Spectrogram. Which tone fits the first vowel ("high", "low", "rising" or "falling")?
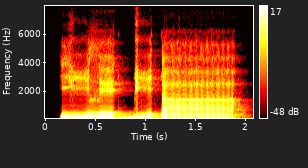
low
